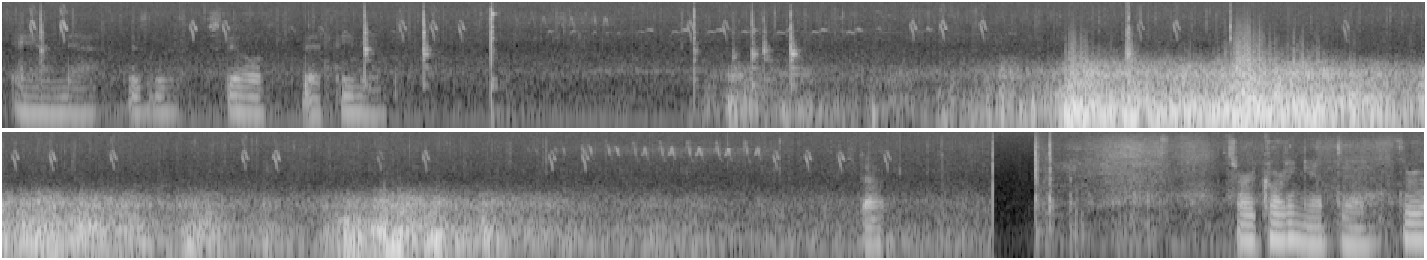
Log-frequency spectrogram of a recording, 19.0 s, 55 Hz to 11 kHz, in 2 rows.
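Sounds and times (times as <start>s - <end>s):
steady rain hiss during a storm: 0.0s - 18.9s
speech: 0.1s - 2.8s, 17.8s - 18.9s
deep rolls of thunder during a storm: 4.8s - 14.2s.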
